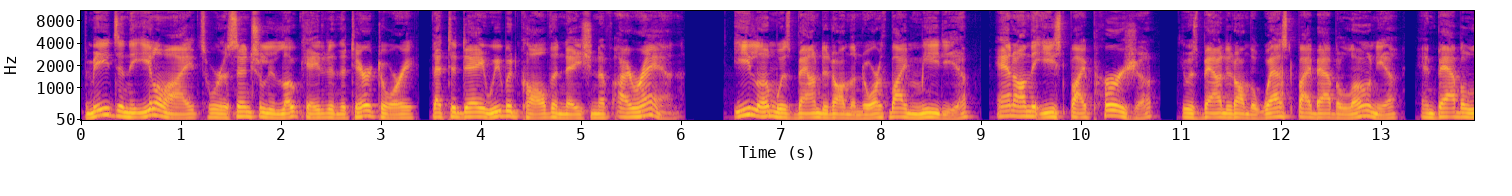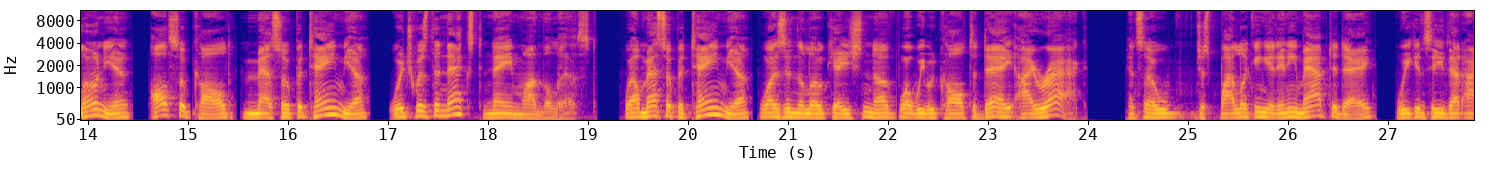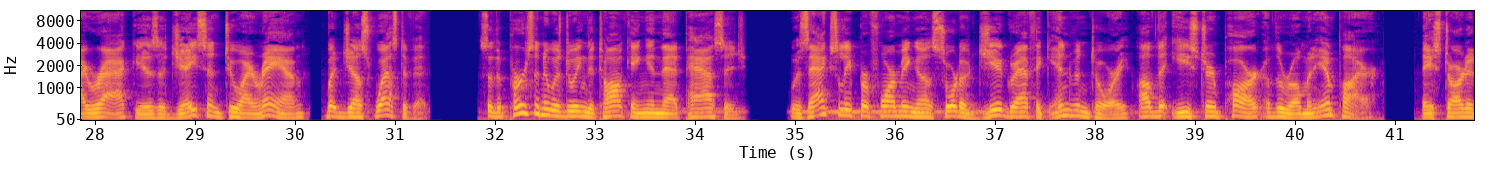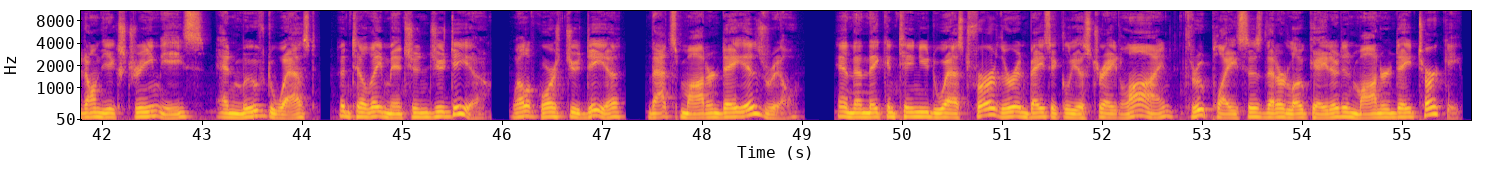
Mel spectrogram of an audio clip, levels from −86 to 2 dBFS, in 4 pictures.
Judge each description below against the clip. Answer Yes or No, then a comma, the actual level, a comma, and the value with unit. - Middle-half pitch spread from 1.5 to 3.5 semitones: Yes, average, 3.1 semitones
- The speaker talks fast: No, average, 170 wpm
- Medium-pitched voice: No, low, 125 Hz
